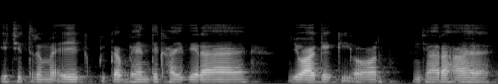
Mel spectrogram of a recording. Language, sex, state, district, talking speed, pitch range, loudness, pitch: Hindi, male, Jharkhand, Ranchi, 190 wpm, 110-115 Hz, -23 LUFS, 115 Hz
